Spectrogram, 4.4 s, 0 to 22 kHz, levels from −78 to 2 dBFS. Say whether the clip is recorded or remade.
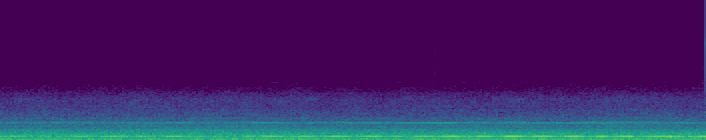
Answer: recorded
